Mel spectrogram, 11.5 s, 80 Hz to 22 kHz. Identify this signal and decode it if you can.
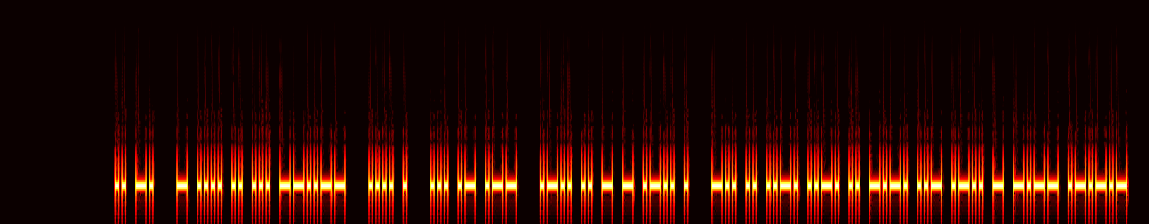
Morse code, heard as a keyed tone, about 34 wpm, 700 Hz. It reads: IN THIS, HE SAW LITTLE DIFFICULTY.
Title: Sentences from Top 1500 Words 35wpm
